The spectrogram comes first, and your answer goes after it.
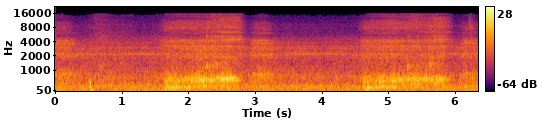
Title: Loud Snore 4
